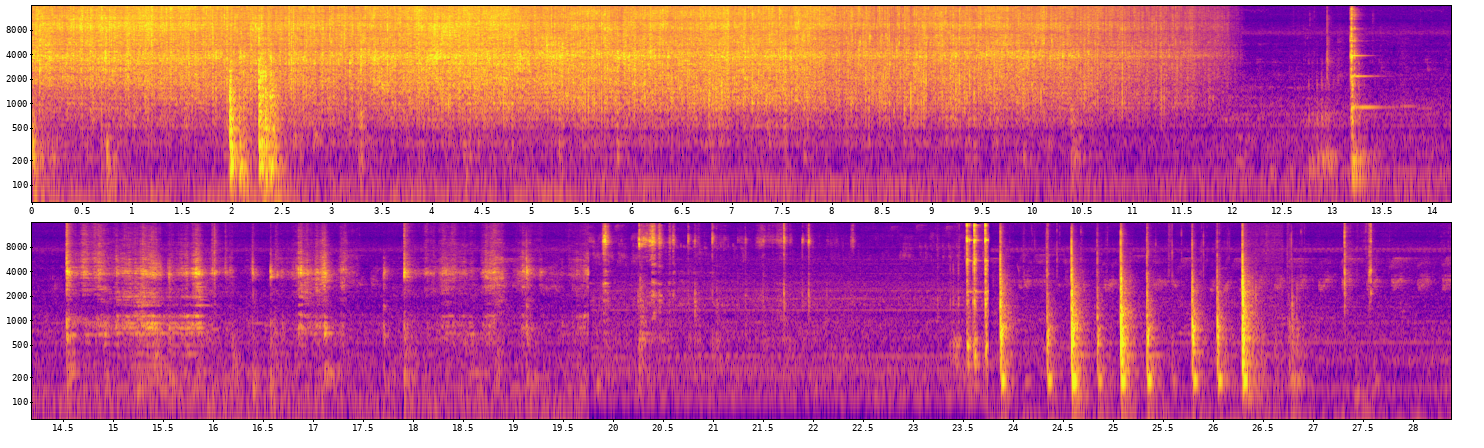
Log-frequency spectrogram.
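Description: Chopped green tomatoes sizzling in hot oil in a wok, with one clink about two seconds in. The sizzle cuts off about twelve seconds in, and near the end comes a quick run of sharp knocks.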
